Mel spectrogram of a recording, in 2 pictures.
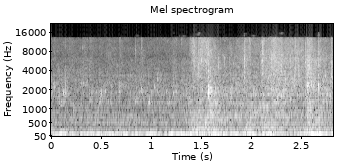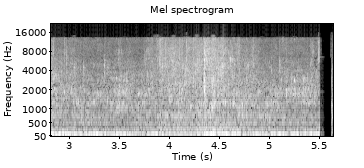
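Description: Tap water running steadily into a stainless steel sink, the stream splashing over a young chimpanzee's hands. It cuts off suddenly near the end.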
